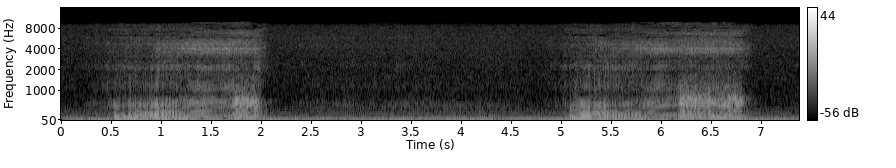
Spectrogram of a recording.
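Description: Two loud, rattling snores, each with a rough two-part breath, over steady room hum; snoring during sleep.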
